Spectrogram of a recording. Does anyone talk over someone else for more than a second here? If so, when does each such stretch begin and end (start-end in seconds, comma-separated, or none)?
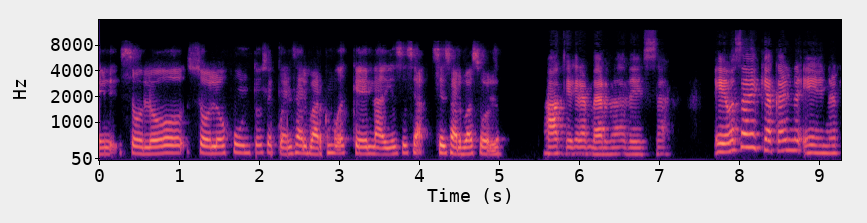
none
